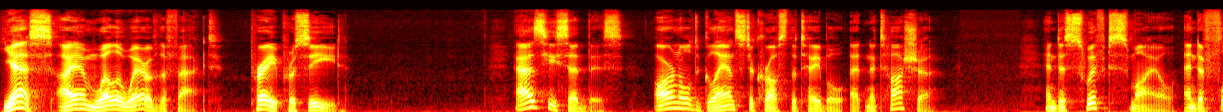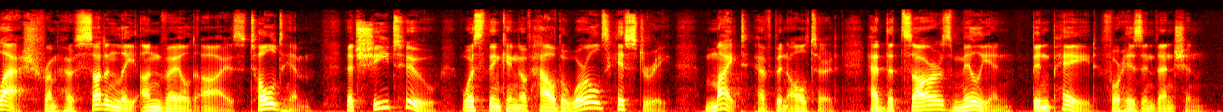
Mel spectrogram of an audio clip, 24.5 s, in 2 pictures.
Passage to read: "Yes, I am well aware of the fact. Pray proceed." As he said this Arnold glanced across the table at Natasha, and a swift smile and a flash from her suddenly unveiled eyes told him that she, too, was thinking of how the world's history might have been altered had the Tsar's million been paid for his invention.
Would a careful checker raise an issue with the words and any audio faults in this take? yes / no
no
